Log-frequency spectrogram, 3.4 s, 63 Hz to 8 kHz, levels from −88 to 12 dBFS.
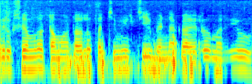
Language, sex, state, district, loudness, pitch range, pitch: Telugu, male, Andhra Pradesh, Anantapur, -18 LUFS, 135-150 Hz, 145 Hz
